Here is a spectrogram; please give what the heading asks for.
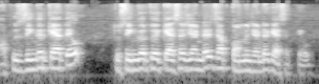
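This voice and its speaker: A man gives a classroom lesson on English grammar, quizzing listeners with repeated questions. His voice is fairly high and brisk, and a slightly sore throat has him clearing it often.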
